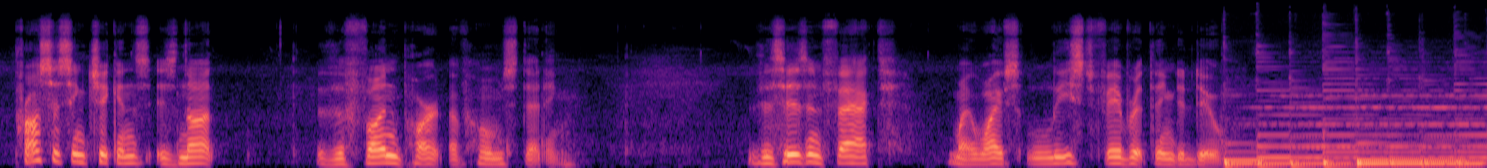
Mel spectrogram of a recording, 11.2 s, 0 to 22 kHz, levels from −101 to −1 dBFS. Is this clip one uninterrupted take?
no; 1 cut; at 9.1 s

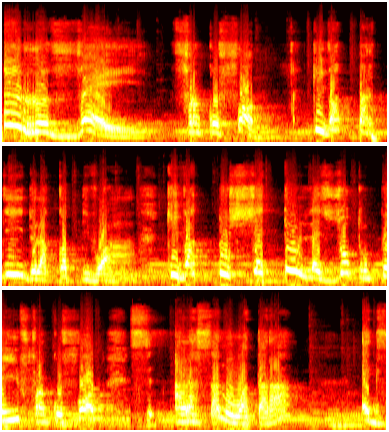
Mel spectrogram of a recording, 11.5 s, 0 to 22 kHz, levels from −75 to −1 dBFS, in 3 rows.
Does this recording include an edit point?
yes; 1 cut; at 8.9 s

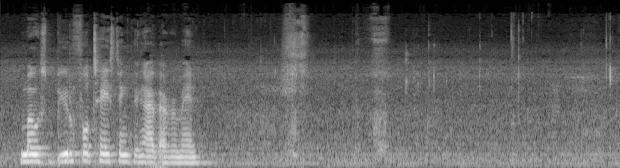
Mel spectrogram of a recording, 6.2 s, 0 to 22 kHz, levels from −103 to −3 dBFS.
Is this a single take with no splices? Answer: yes; 0 cuts

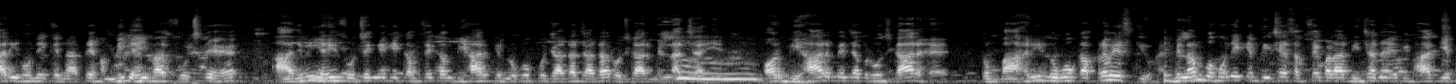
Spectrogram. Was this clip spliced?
yes; 1 cut; at 11.7 s

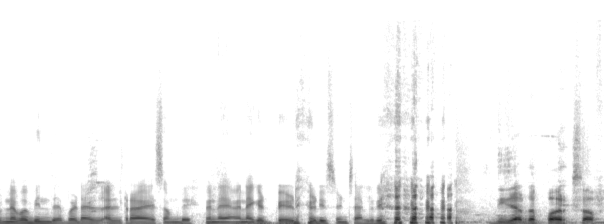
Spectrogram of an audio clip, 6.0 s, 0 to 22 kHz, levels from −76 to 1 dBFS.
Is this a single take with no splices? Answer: no; 2 cuts; at 2.0 s, 4.6 s

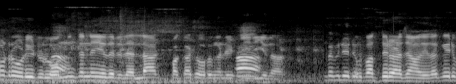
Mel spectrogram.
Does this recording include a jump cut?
yes; 1 cut; at 3.3 s

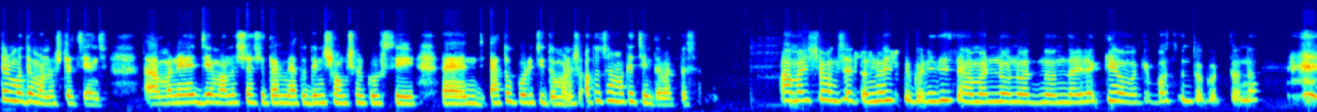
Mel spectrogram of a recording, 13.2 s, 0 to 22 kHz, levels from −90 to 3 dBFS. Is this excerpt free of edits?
no; 1 cut; at 7.1 s

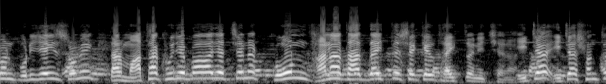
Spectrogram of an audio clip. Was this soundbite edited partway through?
yes; 1 cut; at 5.0 s

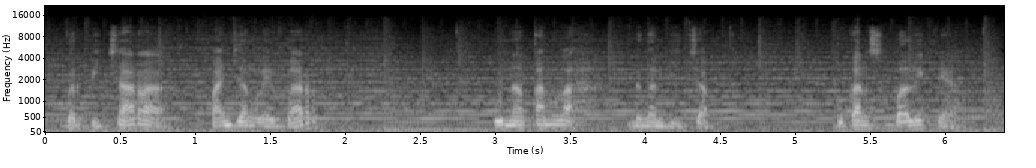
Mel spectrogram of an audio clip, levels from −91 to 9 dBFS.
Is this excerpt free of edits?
yes; 0 cuts

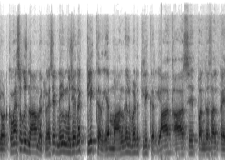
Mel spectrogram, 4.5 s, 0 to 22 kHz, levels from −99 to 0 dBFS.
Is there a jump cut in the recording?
yes; 1 cut; at 3.2 s

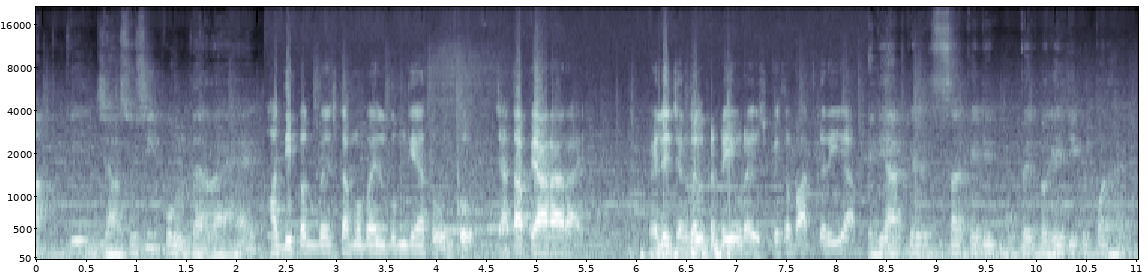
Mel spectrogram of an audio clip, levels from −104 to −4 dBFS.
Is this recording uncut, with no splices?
no; 2 cuts; at 2.2 s, 8.3 s

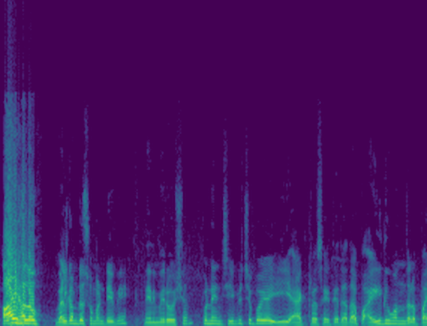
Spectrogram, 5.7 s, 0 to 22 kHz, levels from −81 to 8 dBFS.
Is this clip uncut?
no; 1 cut; at 2.6 s

